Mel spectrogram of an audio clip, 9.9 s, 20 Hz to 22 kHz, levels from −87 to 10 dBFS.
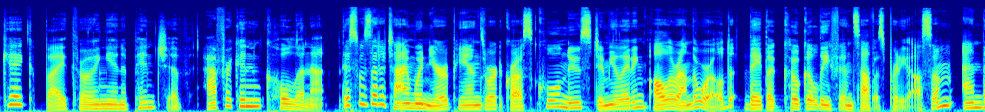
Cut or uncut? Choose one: cut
